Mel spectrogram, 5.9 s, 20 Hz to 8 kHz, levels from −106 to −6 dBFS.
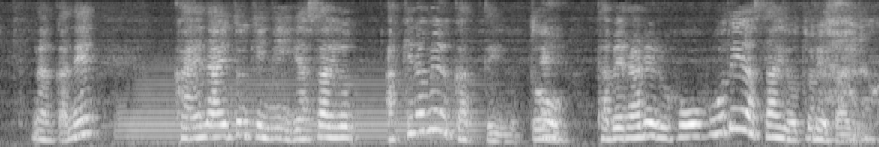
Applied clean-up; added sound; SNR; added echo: none; Bowed string instrument; 14 dB; reverberation time 0.2 s.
